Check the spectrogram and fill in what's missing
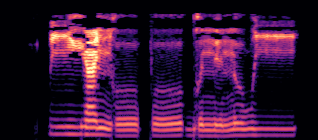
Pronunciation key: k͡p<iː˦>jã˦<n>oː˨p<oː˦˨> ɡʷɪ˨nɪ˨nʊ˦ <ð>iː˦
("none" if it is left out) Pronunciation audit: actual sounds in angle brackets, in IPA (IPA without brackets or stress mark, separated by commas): iː˦, ɲ, oː˨˦, w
